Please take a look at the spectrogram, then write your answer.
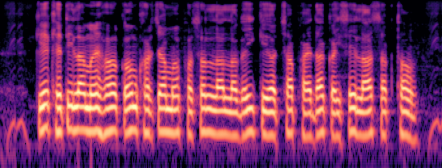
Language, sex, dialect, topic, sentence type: Chhattisgarhi, male, Northern/Bhandar, agriculture, question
